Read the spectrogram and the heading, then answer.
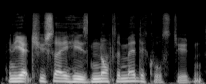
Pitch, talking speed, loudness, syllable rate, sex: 130 Hz, 290 wpm, -19 LUFS, 6.6 syllables/s, male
